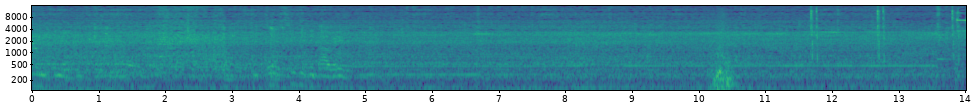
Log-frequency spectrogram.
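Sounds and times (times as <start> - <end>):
steady whine: 10.0 - 10.8
low thud: 10.2 - 10.8.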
